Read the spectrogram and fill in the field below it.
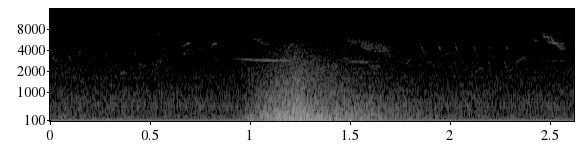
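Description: A wooden gate swings open with a heavy thud.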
